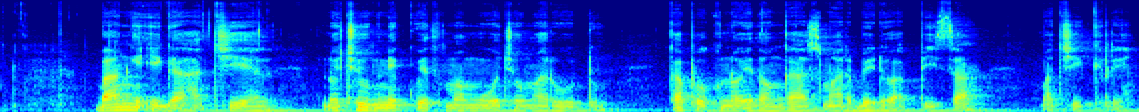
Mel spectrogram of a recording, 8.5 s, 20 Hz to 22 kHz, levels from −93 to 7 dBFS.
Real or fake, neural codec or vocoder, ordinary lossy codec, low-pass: fake; vocoder, 44.1 kHz, 128 mel bands every 256 samples, BigVGAN v2; none; none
